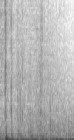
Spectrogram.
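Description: Confringo blasting spell fired in Hogwarts Legacy, a single sharp explosive burst near the start followed by a dense crackling rumble that carries on loudly for the rest of the moment.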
